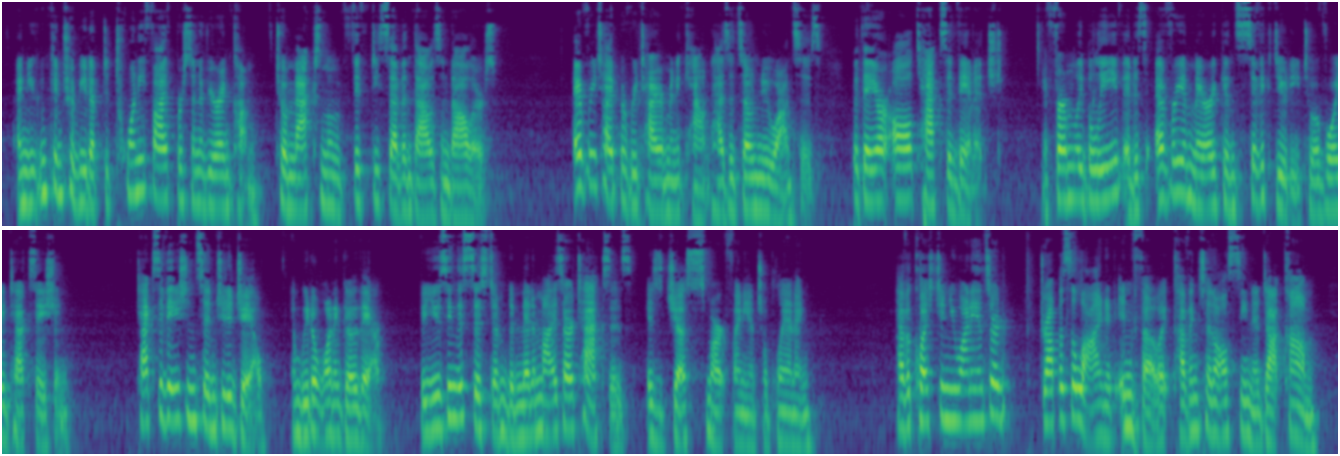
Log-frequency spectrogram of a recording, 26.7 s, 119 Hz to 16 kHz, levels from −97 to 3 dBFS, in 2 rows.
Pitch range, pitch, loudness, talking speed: 175-225 Hz, 195 Hz, -23 LUFS, 180 wpm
